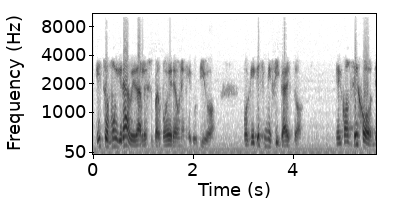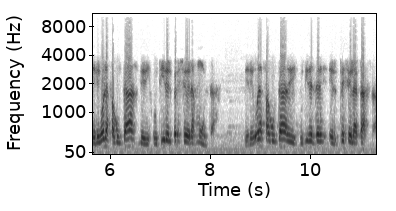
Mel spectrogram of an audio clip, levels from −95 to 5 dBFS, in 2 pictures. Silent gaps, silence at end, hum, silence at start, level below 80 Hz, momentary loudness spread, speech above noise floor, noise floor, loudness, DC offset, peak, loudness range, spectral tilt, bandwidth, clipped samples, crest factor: none; 0 s; 50 Hz at -60 dBFS; 0.05 s; -50 dBFS; 13 LU; 28 dB; -47 dBFS; -19 LUFS; under 0.1%; -6 dBFS; 6 LU; -5.5 dB/octave; 8 kHz; under 0.1%; 14 dB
